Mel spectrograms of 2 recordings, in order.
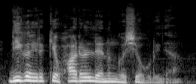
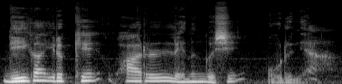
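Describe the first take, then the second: First: Stern emphatic rebuke; firmer repeat. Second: Slow, measured reading of 네가 이렇게 화를 내는 것이 옳으냐; deliberate unhurried rebuke; slow scripture reading. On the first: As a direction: press the question home with more force. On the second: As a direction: let each word of the verse land slowly. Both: Shown as a demonstration. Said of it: "말씀 그대로 읽어보겠습니다".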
